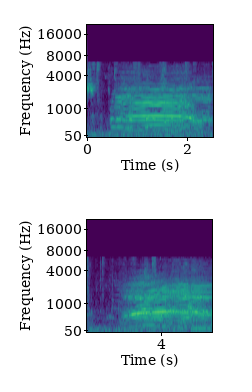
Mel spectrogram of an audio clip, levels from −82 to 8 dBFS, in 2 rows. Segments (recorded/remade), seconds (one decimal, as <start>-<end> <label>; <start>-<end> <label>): 0.0-4.1 recorded; 4.1-4.6 remade; 4.6-5.0 recorded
